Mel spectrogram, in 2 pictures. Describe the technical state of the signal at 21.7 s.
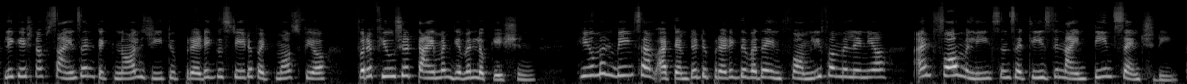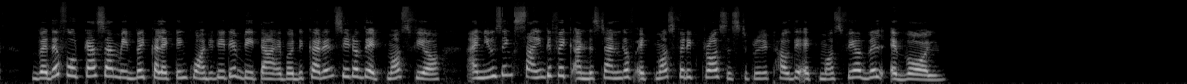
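At 21.7 s the speech carries Opus compression damage, present across the whole clip rather than at that instant alone. Band energies are kept, but the finer detail inside each band is filled in from folded lower bands or noise. So instead of swirling holes, the speech turns grainy, rough and noisy, plainly audible here. The spectrum still reaches about 20.2 kHz, which points to full bandwidth in the music-style mode, likely at a rate around 24 kbps.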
